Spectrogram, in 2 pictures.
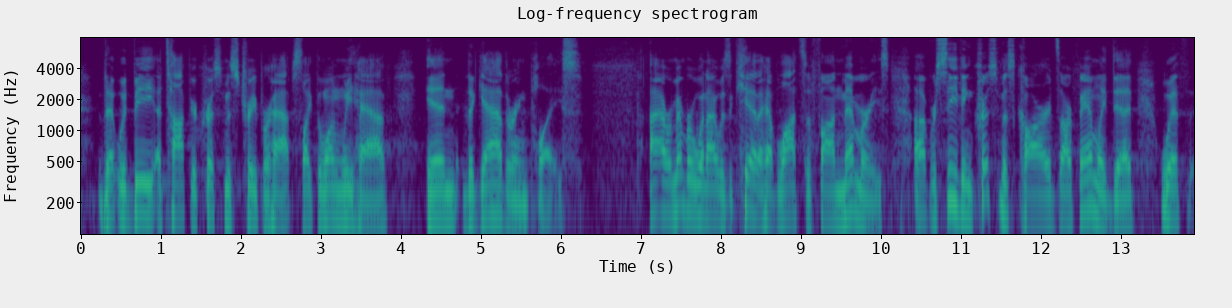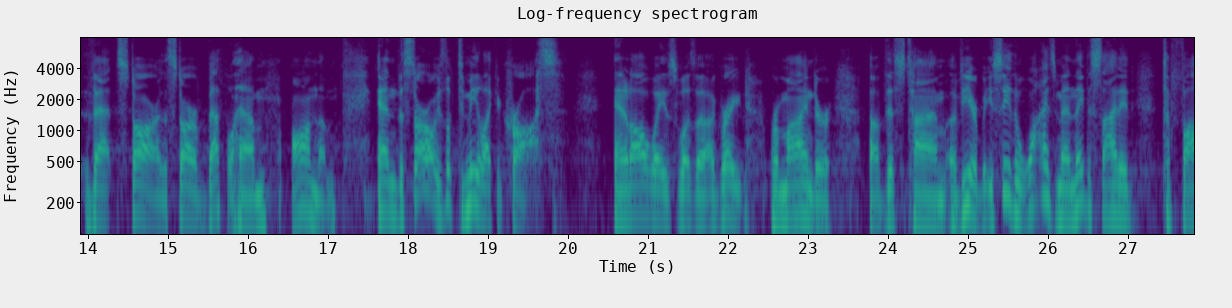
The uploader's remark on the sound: Pender UMC Traditional Worship on Sunday, January 1, 2023 at 9:00 am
